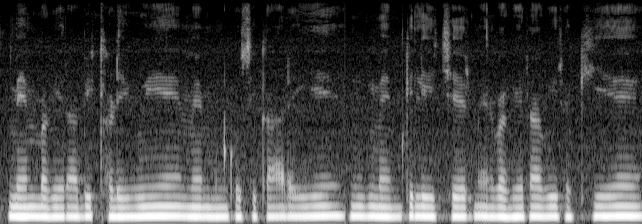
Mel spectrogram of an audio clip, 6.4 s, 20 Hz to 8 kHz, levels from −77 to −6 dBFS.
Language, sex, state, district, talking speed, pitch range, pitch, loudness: Hindi, male, Bihar, Samastipur, 205 wpm, 125-130 Hz, 125 Hz, -12 LUFS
